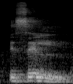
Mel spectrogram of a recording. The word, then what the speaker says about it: pistil: T silent letter, pistil also we can call.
